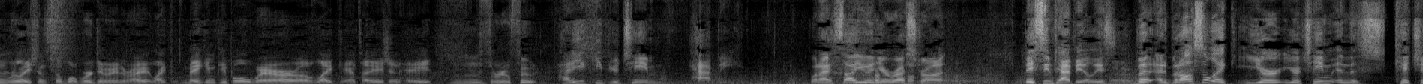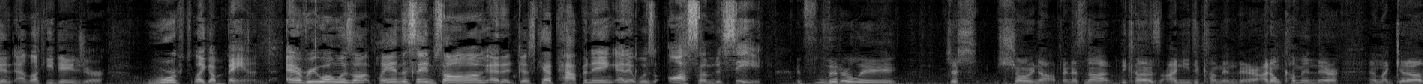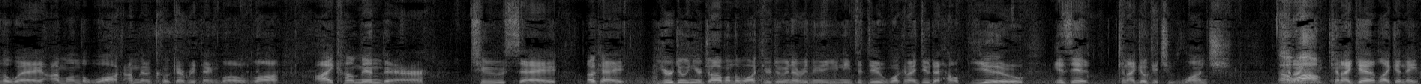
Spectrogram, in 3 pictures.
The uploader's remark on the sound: Walk A Mile is recorded while taking a one-mile walk with interesting and inspiring people. Each have a microphone, their most comfortable walking shoes, and endless possibilities for conversation.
